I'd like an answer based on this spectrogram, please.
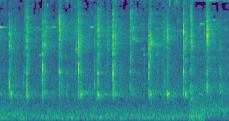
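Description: Horse's shod hooves clip-clopping at a walk on a paved path, about three sharp knocks a second, pulling a carriage. A low rumble runs underneath.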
